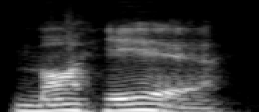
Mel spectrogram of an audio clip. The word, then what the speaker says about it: Mahir: Mahir. There we go. Phonetically spelled out for everyone to know. That is the true phonetic sound.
